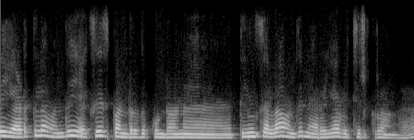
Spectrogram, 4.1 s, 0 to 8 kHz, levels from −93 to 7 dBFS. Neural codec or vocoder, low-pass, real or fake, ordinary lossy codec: none; 7.2 kHz; real; Opus, 16 kbps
